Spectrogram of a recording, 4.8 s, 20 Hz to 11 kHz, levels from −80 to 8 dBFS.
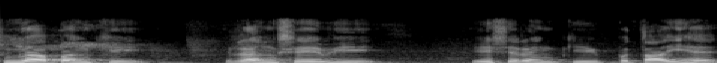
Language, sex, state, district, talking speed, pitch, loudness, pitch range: Hindi, male, Uttar Pradesh, Budaun, 125 wpm, 180 Hz, -21 LUFS, 170-195 Hz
